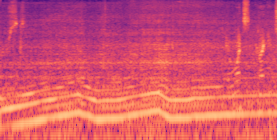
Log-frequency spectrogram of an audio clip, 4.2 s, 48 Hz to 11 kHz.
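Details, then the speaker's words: Rebuilt wrecked 2023 Toyota Supra, automatic, on its first drive: revs climb briefly then drop sharply as it upshifts out of first and second too early, and it ignores manual downshifts; a programming fault is suspected, not confirmed. "like, it's trying to get out of first and second gear as fast as possible."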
